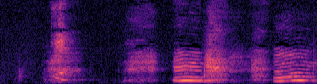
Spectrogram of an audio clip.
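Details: Short, sharp voiced catches in the breath, some with a squeaky vocal tone, in a quiet room; hiccups.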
